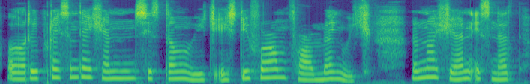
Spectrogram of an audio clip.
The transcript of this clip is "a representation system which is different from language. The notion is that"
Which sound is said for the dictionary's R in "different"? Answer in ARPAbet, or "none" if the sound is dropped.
none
